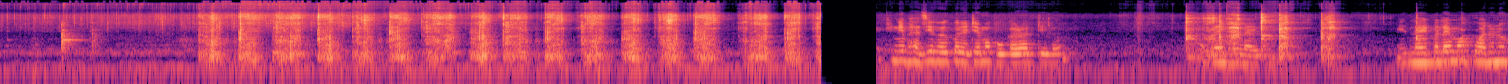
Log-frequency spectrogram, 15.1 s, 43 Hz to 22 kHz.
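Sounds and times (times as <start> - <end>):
spoon scraping metal pan: 2.0 - 8.2, 11.9 - 13.8.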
